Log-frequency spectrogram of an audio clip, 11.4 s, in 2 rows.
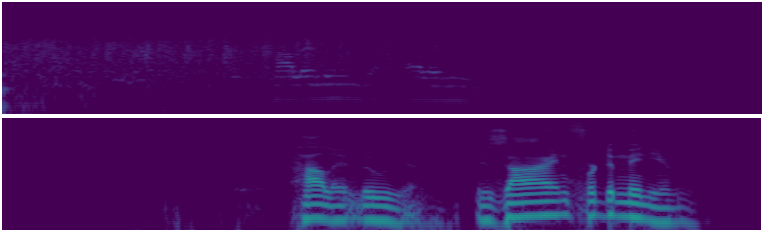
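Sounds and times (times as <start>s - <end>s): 
audience clapping hands: 0.0s - 3.7s
speech: 7.9s - 10.9s.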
